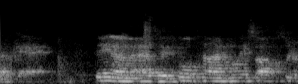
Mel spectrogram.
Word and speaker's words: Bingham: Resolution 2021-25, resolution affirming the appointment of Jeff, is it Bingham? Is that how I say his name, Yes. Chief? Correct. Okay. Bingham as a full-time police officer for the village of Minerva Park, Ohio.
